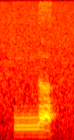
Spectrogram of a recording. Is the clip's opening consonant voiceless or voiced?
voiced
